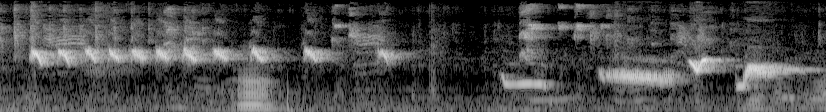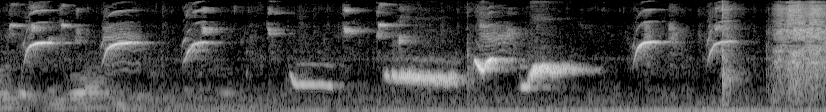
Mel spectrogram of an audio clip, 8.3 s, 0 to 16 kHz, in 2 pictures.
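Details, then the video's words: A white-rumped shama from Gayo, Aceh, competing in 2021 opens with a rapid trill of about ten identical notes, then a varied sequence of rich whistles and upswept chips. "ALUNAN MERDU MURAI BATU"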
